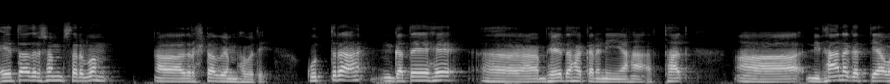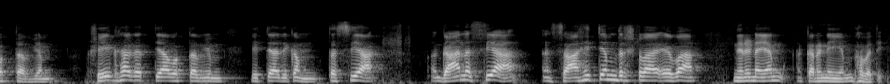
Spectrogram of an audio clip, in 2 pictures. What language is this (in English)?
Sanskrit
